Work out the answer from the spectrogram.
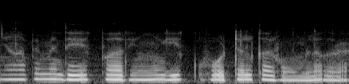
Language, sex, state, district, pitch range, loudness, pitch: Hindi, female, Bihar, Vaishali, 210-225 Hz, -15 LUFS, 220 Hz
